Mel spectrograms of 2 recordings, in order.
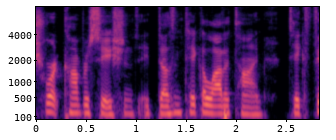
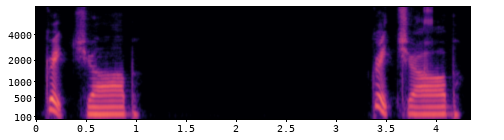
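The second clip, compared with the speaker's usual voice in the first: dry, lower sarcastic praise; 2 semitones lower, much slower than usual. Shown as a demonstration. Teacher showing sarcasm to a learner, dry mock praise. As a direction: say it like you don't mean it. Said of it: "add a sarcastic tone".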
